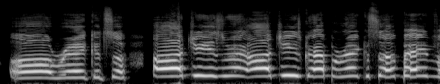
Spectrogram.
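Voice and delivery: bad cartoon voice. Reacting to other people's videos, slipping into a bad Rick and Morty voice. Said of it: "I haven't done my Rick and Morty voice".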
